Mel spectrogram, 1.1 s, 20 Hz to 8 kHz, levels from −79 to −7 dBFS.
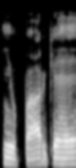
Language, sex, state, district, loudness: Hindi, male, Uttar Pradesh, Etah, -15 LUFS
